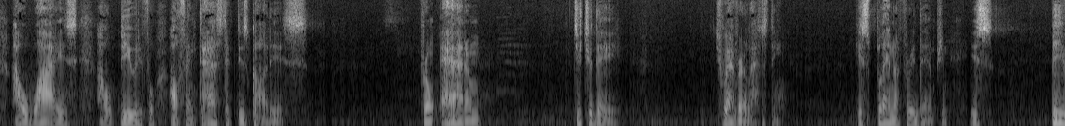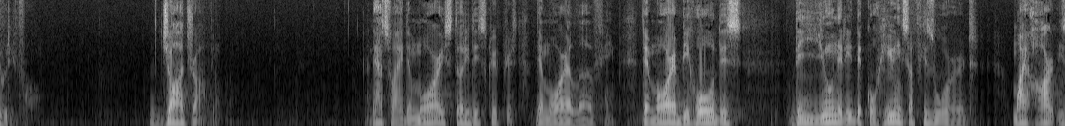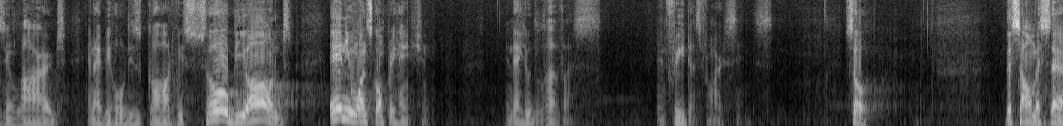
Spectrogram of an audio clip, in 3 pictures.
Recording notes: at Gracious Cross Reformed Church Salem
